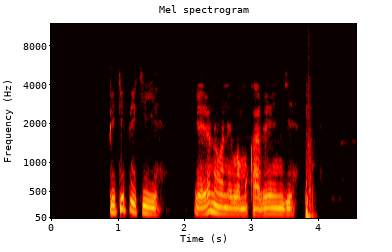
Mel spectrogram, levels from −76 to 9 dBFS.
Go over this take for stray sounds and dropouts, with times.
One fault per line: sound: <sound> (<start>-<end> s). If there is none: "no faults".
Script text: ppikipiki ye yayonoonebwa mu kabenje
sound: thud (3.8-4.0 s)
